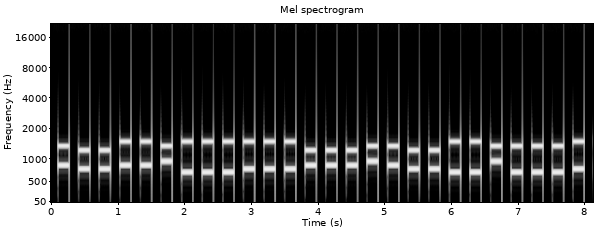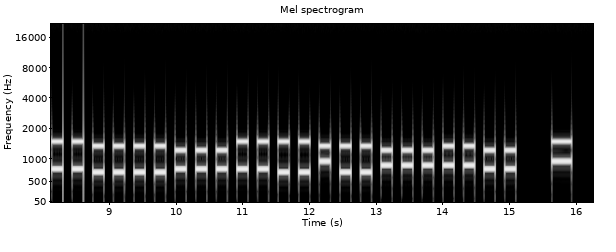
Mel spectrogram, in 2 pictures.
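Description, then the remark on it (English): A long, steady run of loud touch-tone keypad beeps, dozens of short dual-pitched tones pressed in quick, even rhythm, with no talking, as a personal message for a money transfer is entered on a phone banking system. “Please use your touchtone keys to enter the personal message.”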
